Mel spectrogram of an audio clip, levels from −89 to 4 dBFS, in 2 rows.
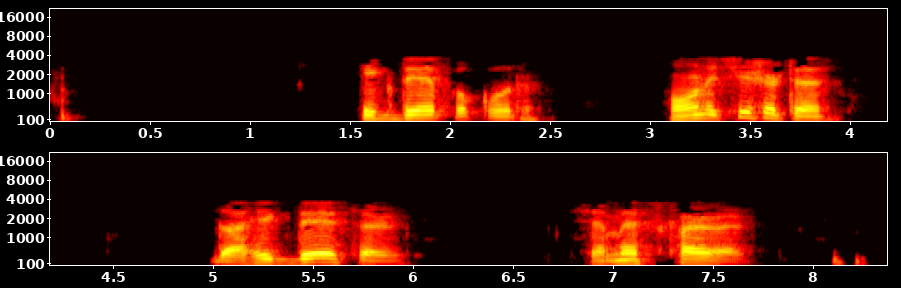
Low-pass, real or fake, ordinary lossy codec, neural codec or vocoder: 3.6 kHz; fake; MP3, 16 kbps; codec, 16 kHz, 4 kbps, X-Codec, HuBERT features, trained on LibriSpeech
